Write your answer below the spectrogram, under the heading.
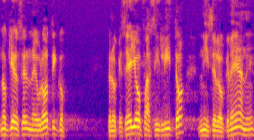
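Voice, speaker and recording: At a fairly slow pace, a man speaks with a Mexican accent. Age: 50s. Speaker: priest. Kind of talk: sermon. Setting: church.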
